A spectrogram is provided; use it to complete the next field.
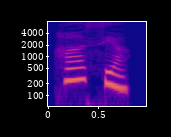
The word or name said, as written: ಹೇಸಿಯ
